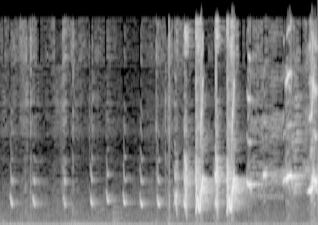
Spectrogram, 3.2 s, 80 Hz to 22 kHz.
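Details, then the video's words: Black-and-white pied fantail (kipasan Jawa), roughly 19 cm, stubbornly wanting to fight. Evenly spaced thin chirps repeat about four times a second, then swell into louder, harsher rapid squeaks and twittering, with a low hum behind. "Burung Kipasan Jawa Ngotot Liat Pengen Tarung"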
